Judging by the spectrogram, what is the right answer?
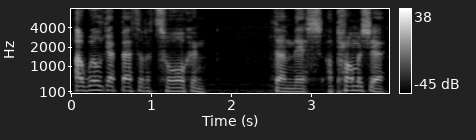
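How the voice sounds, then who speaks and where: A man's voice: medium pitch, a little slow, noisy background. A young man, chatting casually to camera in a rambling, self-mocking way while getting over the flu. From England. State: recovering from flu. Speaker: vlogger. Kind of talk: casual vlog chat to camera.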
